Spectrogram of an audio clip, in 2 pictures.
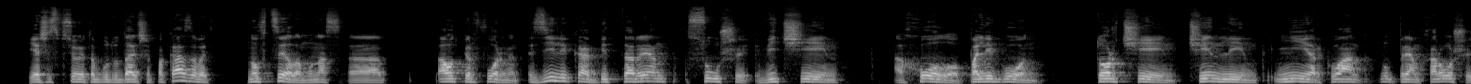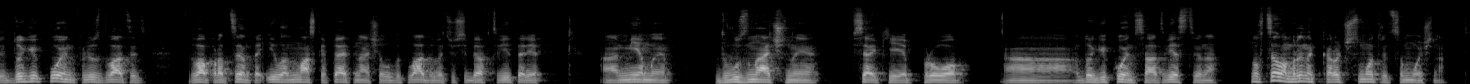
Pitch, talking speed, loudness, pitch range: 110 Hz, 110 wpm, -26 LUFS, 95-125 Hz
